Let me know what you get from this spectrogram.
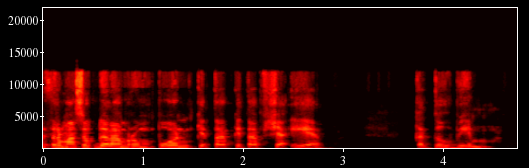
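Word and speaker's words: Ketuvim: Kedudukan kitab pengkhotbah dalam Alkitab, dia termasuk dalam rumpun kitab-kitab syair, ketubim. Kalau V dibacanya B, Bapak Ibu. Ketubim.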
